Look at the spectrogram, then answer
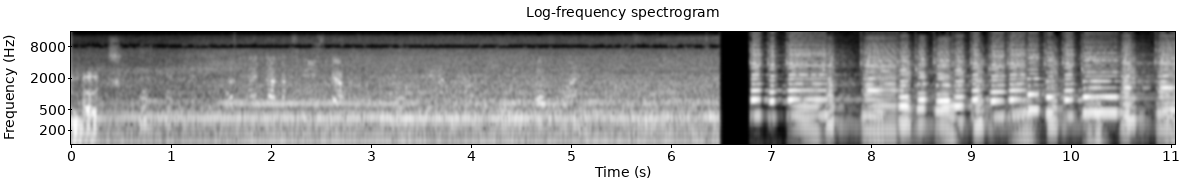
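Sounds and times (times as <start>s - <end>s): forklift engine droning: 0.0s - 6.5s.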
